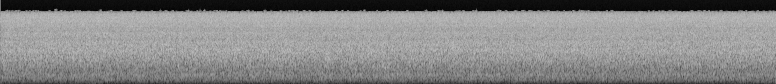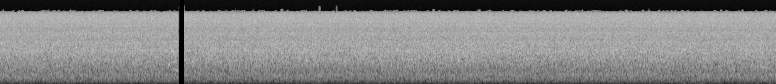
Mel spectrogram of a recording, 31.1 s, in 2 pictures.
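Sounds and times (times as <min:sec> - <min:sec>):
waterfall splashing: 0:00.0 - 0:31.0.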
